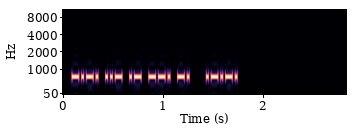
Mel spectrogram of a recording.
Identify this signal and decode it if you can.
Morse code, heard as a keyed tone, about 51 wpm, 700 Hz. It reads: CUAGN <AR>
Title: Practice QSO - Exchange 4 - Ending - 50wpm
